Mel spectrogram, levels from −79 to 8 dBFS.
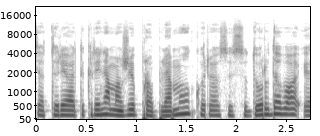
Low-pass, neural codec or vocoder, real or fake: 14.4 kHz; none; real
